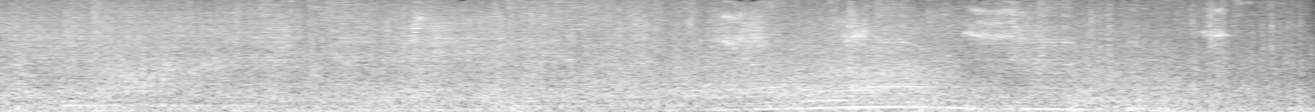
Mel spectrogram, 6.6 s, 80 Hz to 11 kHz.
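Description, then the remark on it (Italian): A Fiat 1300 roars loudly, its tires letting out several sharp, high squeals in short bursts over a steady rumble of engine and road noise as another car squeezes it and forces it to a stop against a wall, with no voices. “La sua Fiat 1300, guidata dall'agente di custodia Antonino Lorusso, viene bloccata da un'auto che la stringe fino a fermarla contro un muro.”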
